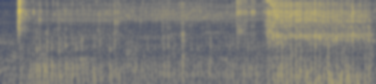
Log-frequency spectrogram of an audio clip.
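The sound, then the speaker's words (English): Steady gurgling of a water pipe (bubbler) bubbling in rapid pulses as someone smokes cannabis, opening with a sharp click and growing louder and busier near the end. “Oh, that water in my mouth. Bubbler water.”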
